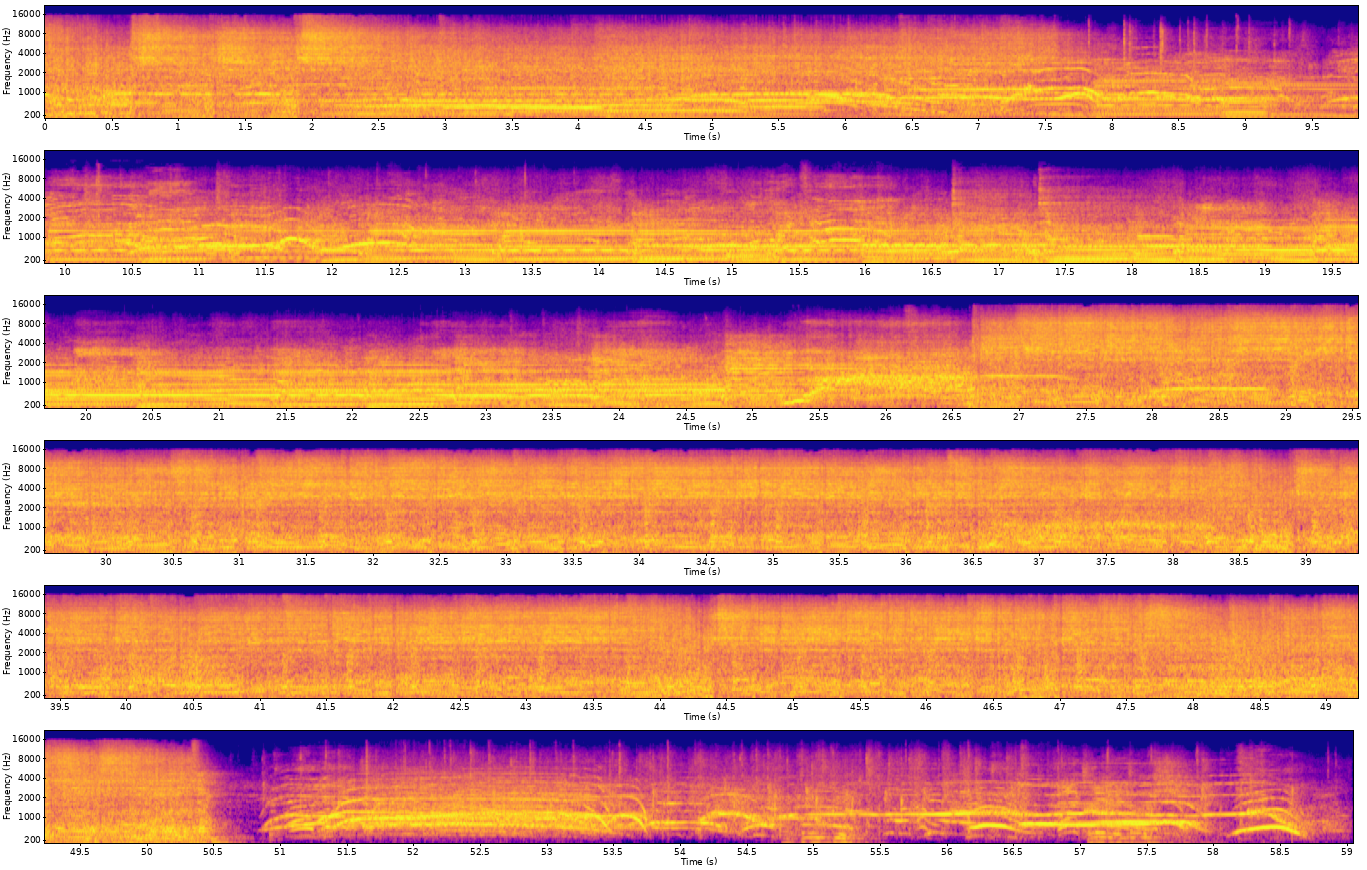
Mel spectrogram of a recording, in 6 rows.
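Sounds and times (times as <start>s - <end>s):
crowd cheering and whistling: 0.0s - 14.9s, 24.9s - 59.0s
rock band playing live: 0.0s - 50.8s.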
